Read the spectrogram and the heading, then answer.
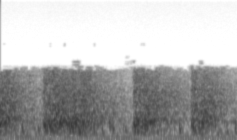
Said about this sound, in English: Within range? Almost. I want them to hear our guns. The smoke and the attack at the same time.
